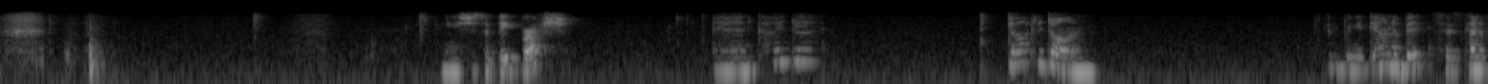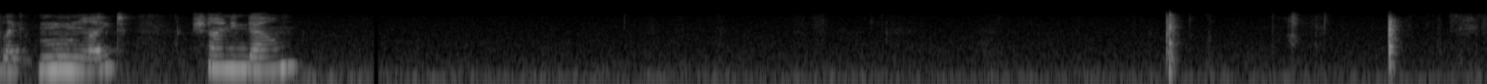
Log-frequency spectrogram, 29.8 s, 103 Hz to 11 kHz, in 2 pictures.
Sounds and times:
Silence: 8.3s - 9.8s, 17.9s - 29.7s.

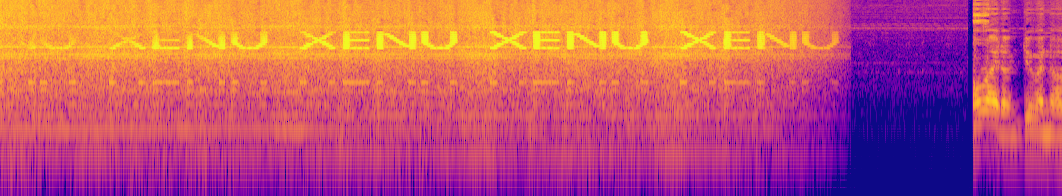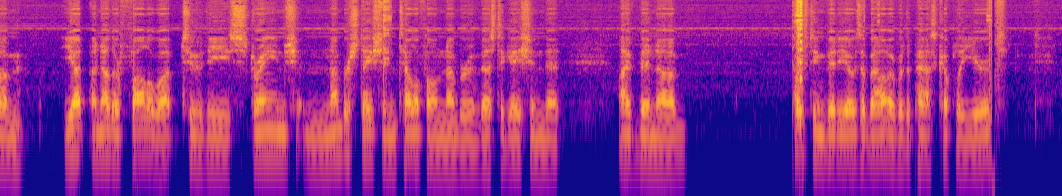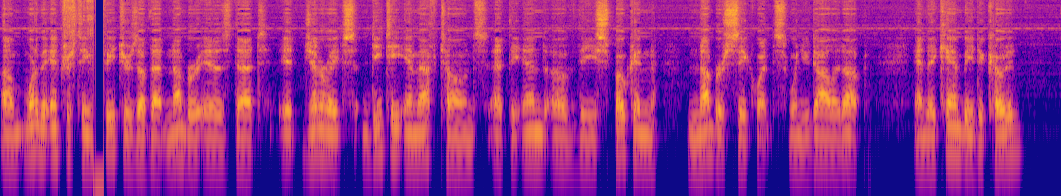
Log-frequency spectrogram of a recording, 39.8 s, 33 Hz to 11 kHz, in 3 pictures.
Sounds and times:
Speech: 12.2s - 20.3s, 21.0s - 21.9s, 23.2s - 25.9s, 26.6s - 37.4s, 38.0s - 39.4s.

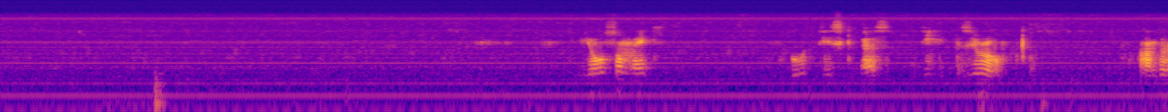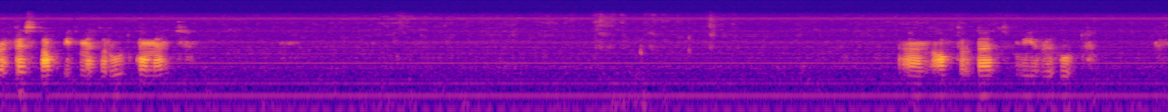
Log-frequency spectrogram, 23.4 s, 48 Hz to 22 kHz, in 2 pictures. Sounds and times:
Speech: 5.8s - 6.6s, 7.9s - 10.4s, 11.4s - 13.7s, 20.7s - 22.6s.

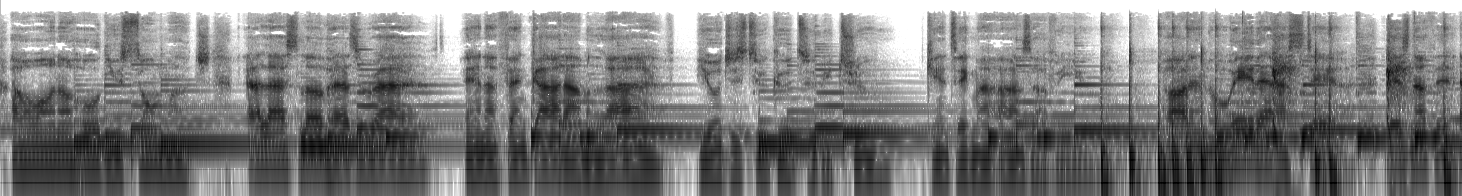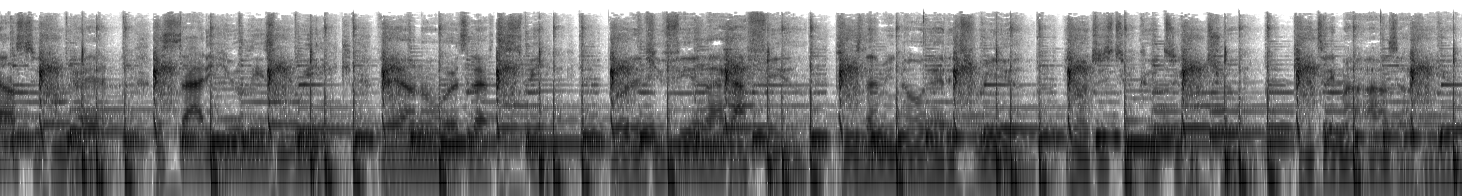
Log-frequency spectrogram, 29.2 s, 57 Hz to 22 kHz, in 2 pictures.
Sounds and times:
Music: 0.0s - 29.2s.

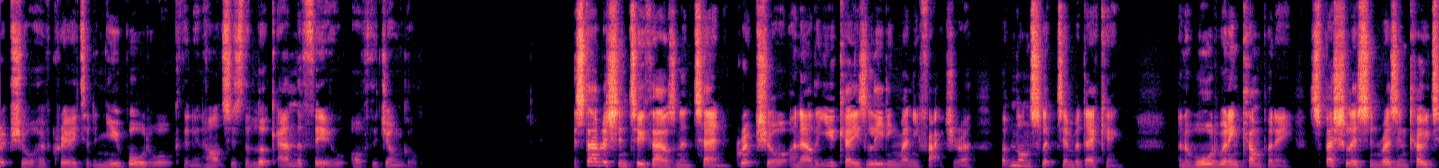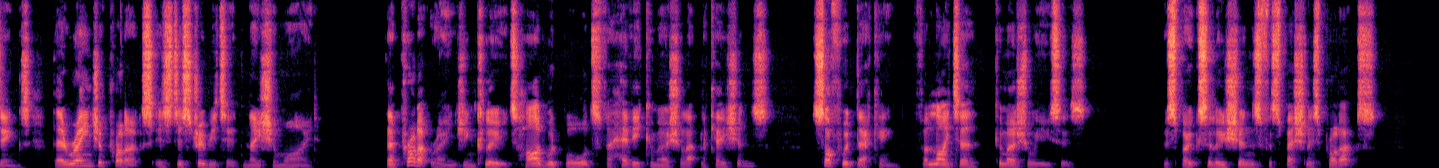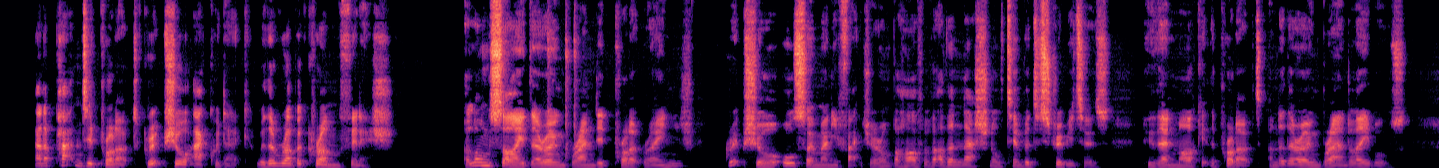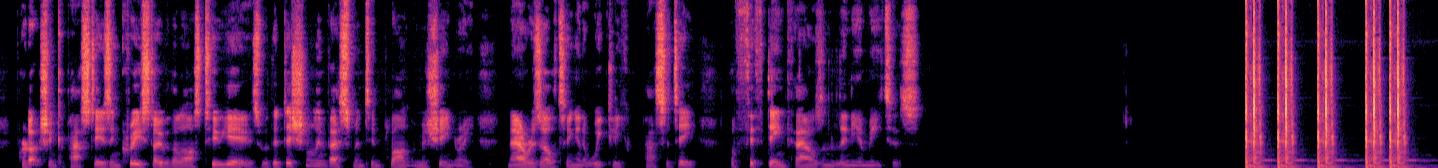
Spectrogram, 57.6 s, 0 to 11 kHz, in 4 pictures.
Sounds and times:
Speech: 0.0s - 4.2s, 5.8s - 17.6s, 18.3s - 25.3s, 26.0s - 28.2s, 29.2s - 32.8s, 33.4s - 52.5s.

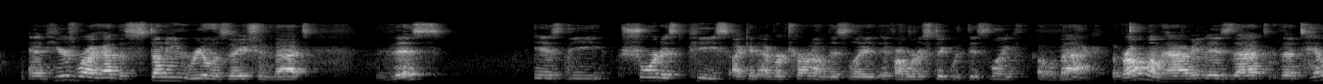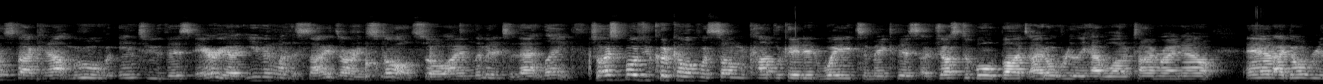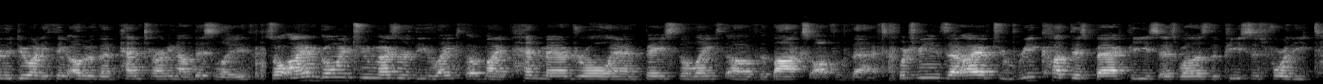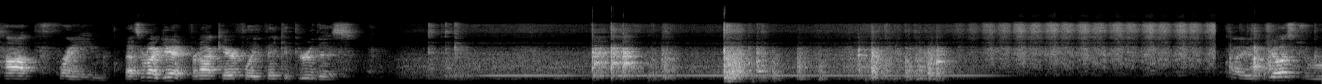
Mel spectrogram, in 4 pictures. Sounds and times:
Rub: 49.2s - 51.9s
Sanding: 49.2s - 51.9s.

